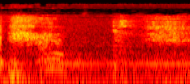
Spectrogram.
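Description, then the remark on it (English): Two harsh, breathy coughs from someone who is a little sick follow one another with a short pause between them. They sound raspy and strained, close to choking, and no one speaks over them. “And, as always, I'm coughing, which is... Choking.”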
